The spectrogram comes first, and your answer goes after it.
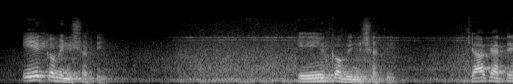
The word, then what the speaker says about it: एकविंशति: एकविंशति। एकविंशति क्या कहते हैं? एकविंशति। कुछ बच्चे इसको विशंति कहते हैं, इसका जो उच्चारण करते हैं वो गलत करते हैं, विशंति बोलते हैं।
